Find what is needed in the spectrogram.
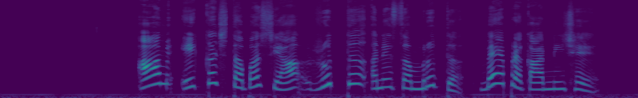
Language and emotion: Gujarati, neutral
